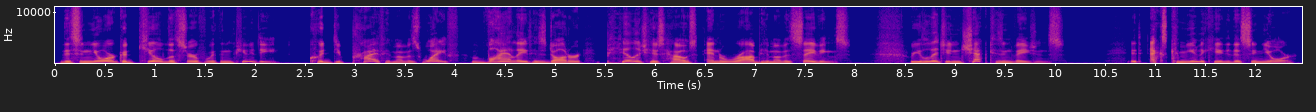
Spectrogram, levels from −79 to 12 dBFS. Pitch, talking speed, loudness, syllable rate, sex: 160 Hz, 165 wpm, -25 LUFS, 5.7 syllables/s, male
